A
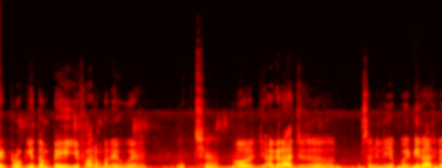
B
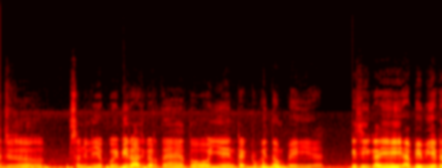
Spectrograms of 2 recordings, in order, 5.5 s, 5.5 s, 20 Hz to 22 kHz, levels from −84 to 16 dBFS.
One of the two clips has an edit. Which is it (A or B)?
B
